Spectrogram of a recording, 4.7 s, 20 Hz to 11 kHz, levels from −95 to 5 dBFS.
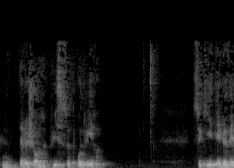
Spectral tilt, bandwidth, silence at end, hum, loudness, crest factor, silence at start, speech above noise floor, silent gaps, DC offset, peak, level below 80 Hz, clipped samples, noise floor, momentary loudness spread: -7.5 dB/octave; 8.6 kHz; 0 s; none; -34 LUFS; 18 dB; 0.05 s; 47 dB; none; under 0.1%; -18 dBFS; -76 dBFS; under 0.1%; -79 dBFS; 13 LU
